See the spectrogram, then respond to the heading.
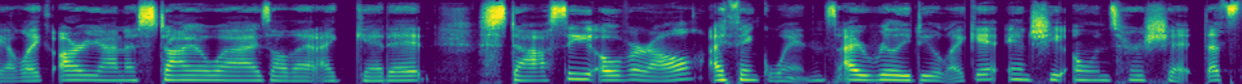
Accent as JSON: {"language": "English", "region": "Minnesota", "country": "United States", "said": "Not because I'm from Minnesota"}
